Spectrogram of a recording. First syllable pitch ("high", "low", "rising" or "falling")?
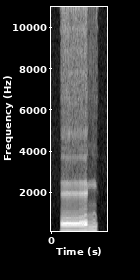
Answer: rising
